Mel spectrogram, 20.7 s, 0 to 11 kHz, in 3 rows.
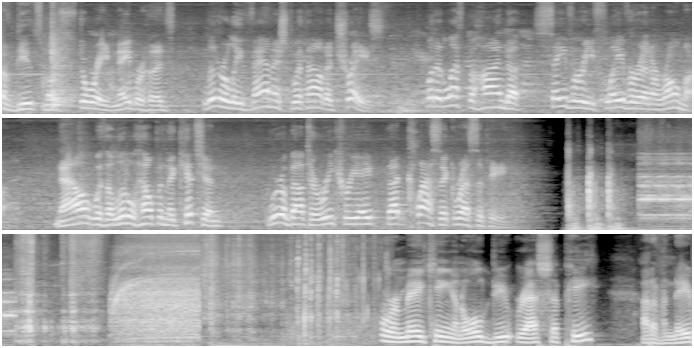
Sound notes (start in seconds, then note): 13.0 knife thunking; 15.6 mixer whirring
